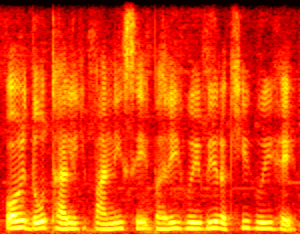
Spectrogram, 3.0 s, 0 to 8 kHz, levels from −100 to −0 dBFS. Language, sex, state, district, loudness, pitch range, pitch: Hindi, female, Madhya Pradesh, Dhar, -17 LUFS, 195-215 Hz, 205 Hz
